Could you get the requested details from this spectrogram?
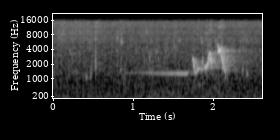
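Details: Brown-eared bulbul visiting a backyard bird feeder gives a short run of three loud, shrill squealing notes, each sweeping sharply up and down. A thin steady tone hums faintly beneath in a quiet outdoor setting.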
